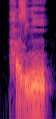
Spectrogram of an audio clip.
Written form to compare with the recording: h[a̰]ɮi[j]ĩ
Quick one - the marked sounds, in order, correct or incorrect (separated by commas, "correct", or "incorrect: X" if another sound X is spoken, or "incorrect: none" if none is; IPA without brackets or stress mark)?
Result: correct, incorrect: ɲ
